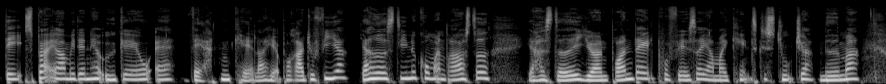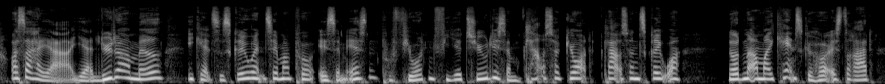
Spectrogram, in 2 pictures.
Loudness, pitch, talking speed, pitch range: -19 LUFS, 240 Hz, 205 wpm, 205-265 Hz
